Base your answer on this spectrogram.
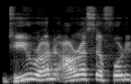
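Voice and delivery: incredulous, high question; student's surprise. Retold or imitated. Retelling his student discovering the page, high surprised quote. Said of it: "he goes".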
